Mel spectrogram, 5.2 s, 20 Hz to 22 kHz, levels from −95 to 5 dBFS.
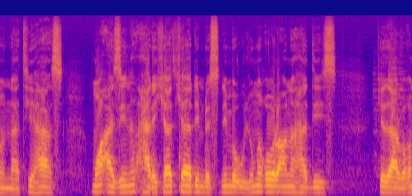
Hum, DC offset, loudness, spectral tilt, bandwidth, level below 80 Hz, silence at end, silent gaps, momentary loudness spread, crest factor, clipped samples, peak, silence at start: none; under 0.1%; -18 LUFS; -4 dB/octave; 16 kHz; -62 dBFS; 0 s; none; 7 LU; 12 dB; under 0.1%; -6 dBFS; 0 s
